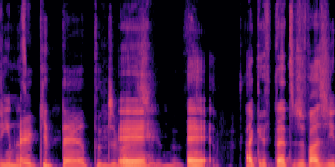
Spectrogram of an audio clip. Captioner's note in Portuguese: com riso na voz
